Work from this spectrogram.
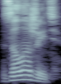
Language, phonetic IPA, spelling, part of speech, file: Russian, [zəɫɐˈʐɨtʲ], заложить, verb, Ru-заложить.ogg
- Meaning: 1. to put, to lay, to place 2. to lay the foundation (of), to lay 3. to heap (with), to pile (with), to block up (with) 4. to pawn, to pledge, to mortgage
